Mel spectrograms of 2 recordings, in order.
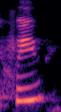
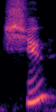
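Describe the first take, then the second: First: It is said with a Swedish pronunciation. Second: It is said with an eastern Norwegian pronunciation. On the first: "In Swedish, they'd say sju" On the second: "bokmål in east of Norway, they would call that sju"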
